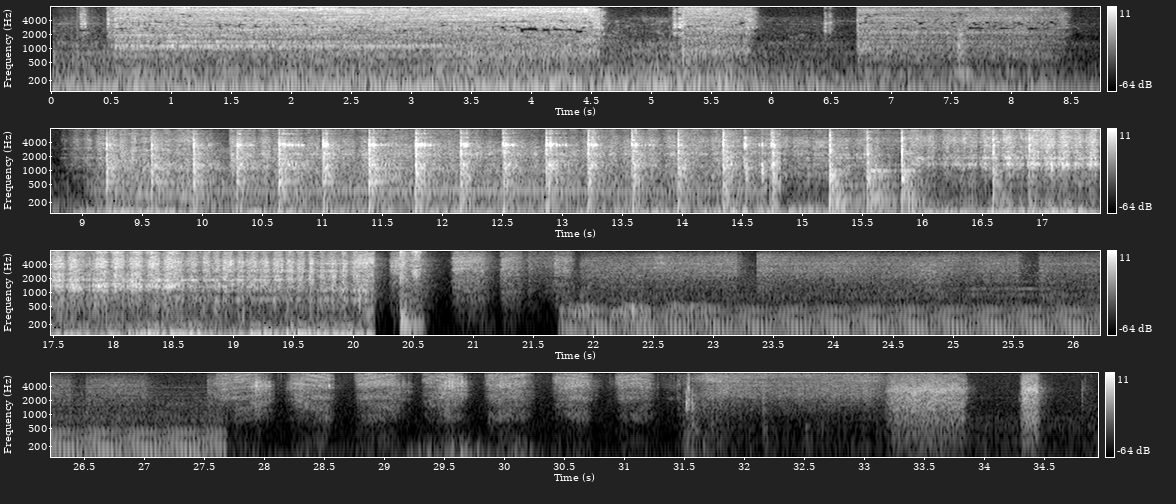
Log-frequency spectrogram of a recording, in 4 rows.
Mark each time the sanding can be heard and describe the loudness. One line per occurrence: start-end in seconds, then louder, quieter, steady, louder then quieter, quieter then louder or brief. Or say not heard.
8.9-20.6 louder.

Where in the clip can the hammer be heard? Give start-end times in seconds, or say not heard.
9.1-17.0.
